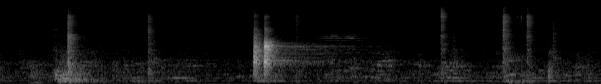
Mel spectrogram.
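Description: Pliers and a spring hose clamp being worked onto a rubber hose inside a front-load washing machine: scattered clicks and knocks. The loudest is a sharp clack about two and a half seconds in, with a short metallic ring after it.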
